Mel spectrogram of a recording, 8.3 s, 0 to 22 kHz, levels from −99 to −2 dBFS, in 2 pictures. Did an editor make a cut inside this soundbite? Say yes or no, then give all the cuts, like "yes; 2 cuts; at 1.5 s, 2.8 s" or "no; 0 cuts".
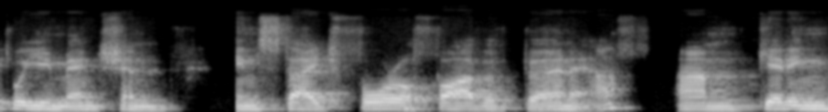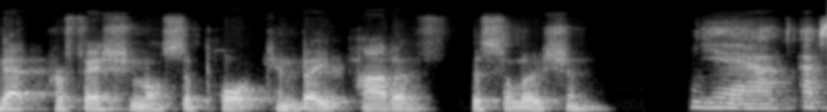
yes; 1 cut; at 1.2 s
